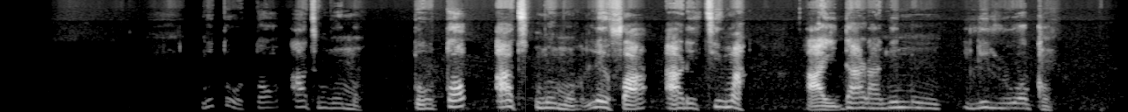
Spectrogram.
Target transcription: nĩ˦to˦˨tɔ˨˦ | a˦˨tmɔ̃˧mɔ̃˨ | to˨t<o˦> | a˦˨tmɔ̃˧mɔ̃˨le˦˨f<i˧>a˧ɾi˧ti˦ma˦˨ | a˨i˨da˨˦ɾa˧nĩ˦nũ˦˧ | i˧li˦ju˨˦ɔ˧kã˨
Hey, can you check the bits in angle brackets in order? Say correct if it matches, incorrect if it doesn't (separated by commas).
incorrect, incorrect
